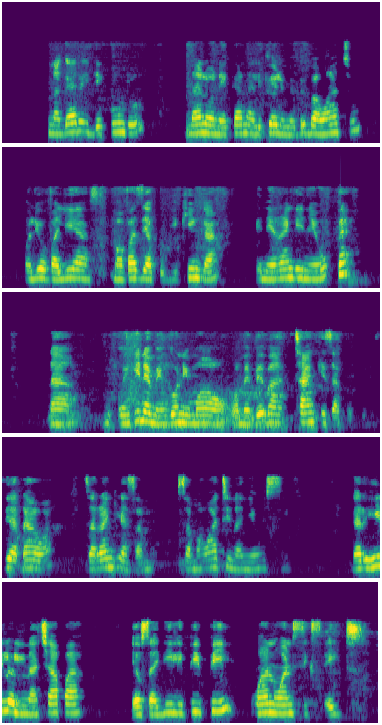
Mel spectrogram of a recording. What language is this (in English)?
Swahili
